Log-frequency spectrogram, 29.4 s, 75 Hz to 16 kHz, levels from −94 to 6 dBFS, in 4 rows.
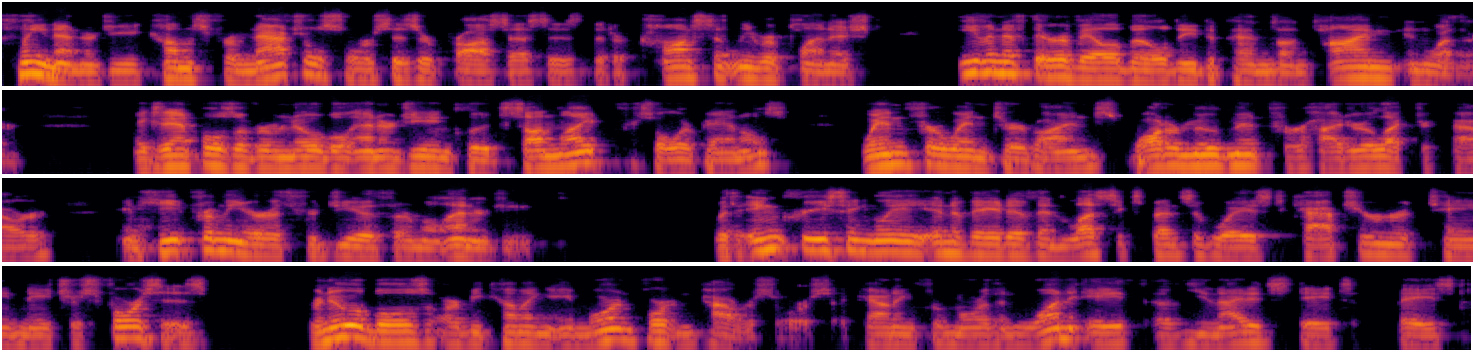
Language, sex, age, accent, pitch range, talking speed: English, male, 30-49, American, 105-135 Hz, 155 wpm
